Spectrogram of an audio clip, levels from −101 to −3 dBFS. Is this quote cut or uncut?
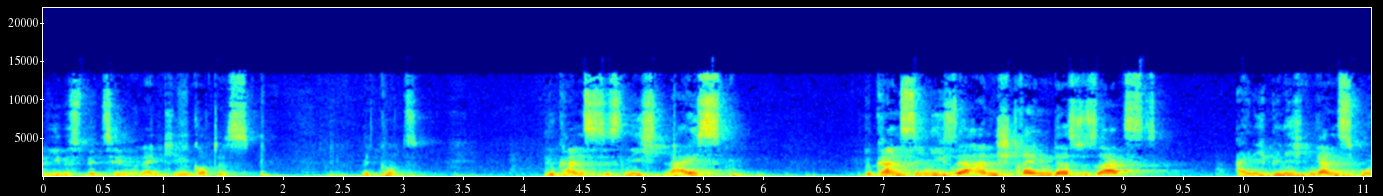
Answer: cut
